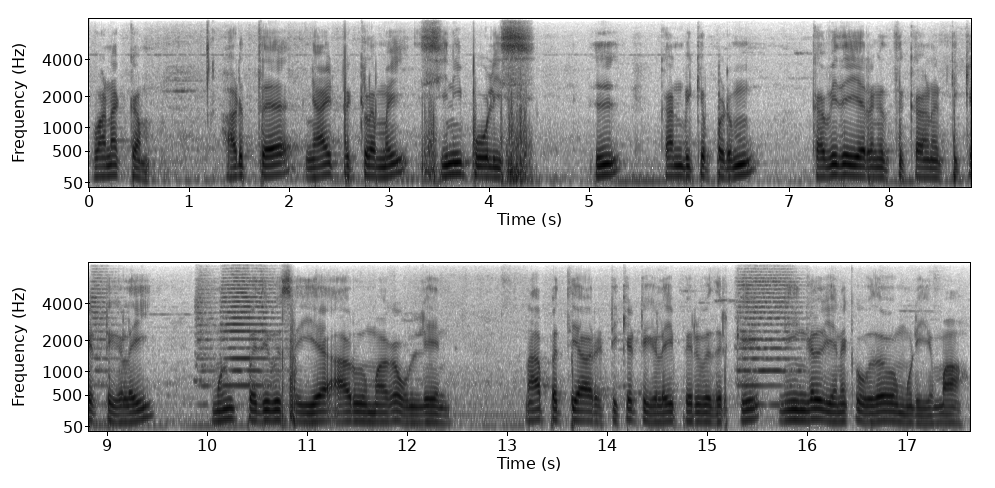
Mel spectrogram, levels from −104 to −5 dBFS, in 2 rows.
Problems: constant background noise, background conversations at intervals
